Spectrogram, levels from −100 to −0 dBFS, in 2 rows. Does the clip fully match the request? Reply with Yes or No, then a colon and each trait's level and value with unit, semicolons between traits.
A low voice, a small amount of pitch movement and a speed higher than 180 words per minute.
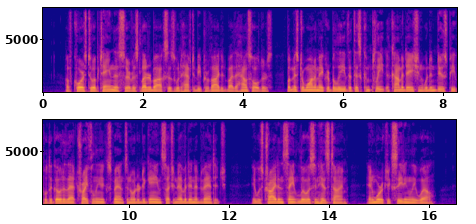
Yes: low, 110 Hz; narrow, 1.9 semitones; average, 195 wpm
